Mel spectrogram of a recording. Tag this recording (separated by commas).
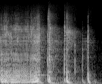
Fart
